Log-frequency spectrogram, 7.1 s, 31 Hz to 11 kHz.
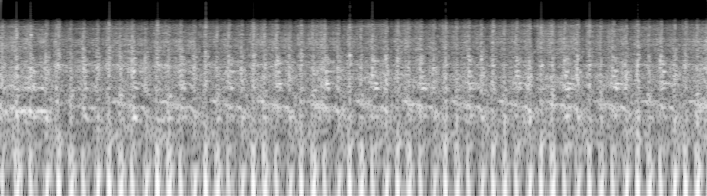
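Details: David Brown 1490 tractor diesel, cold start attempt: fast even chuffing of the starter turning the engine over and over, never catching or picking up speed; cranks but won't start.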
